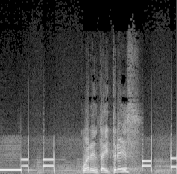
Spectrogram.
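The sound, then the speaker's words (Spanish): Telephone keypad DTMF tones sound as a call is placed: a steady tone first, then two short dual-pitch beeps, a stretch of talking, and two more beeps to close. “A ver, vamos a marcarle a Anita. Aquí está el teléfono,”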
